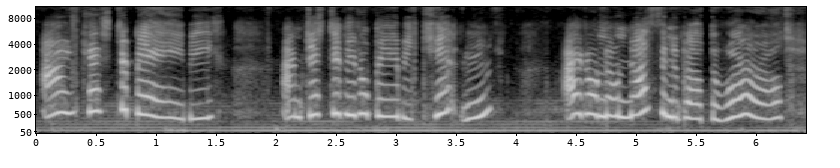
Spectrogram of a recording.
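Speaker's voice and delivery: put-on high, cutesy baby kitten voice; funny Lucky voice. Owner voices the cat for livestream viewers, funny high baby voice. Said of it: "the funny Lucky voice. He goes".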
